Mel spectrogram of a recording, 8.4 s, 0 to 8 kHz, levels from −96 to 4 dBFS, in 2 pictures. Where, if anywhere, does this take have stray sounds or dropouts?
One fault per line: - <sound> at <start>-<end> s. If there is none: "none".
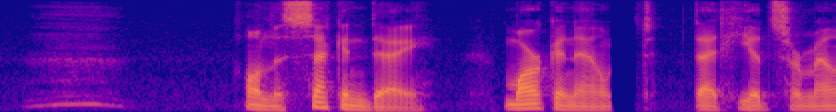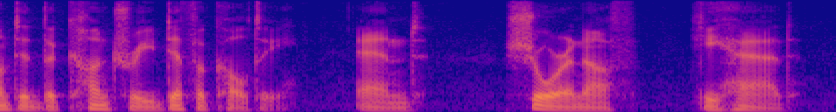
- breath at 0.1-0.7 s
- dropout at 3.1-3.2 s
